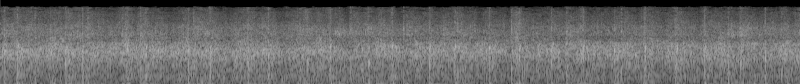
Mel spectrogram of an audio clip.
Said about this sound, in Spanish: Muchísimas gracias y este aplauso va por todos vosotros.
